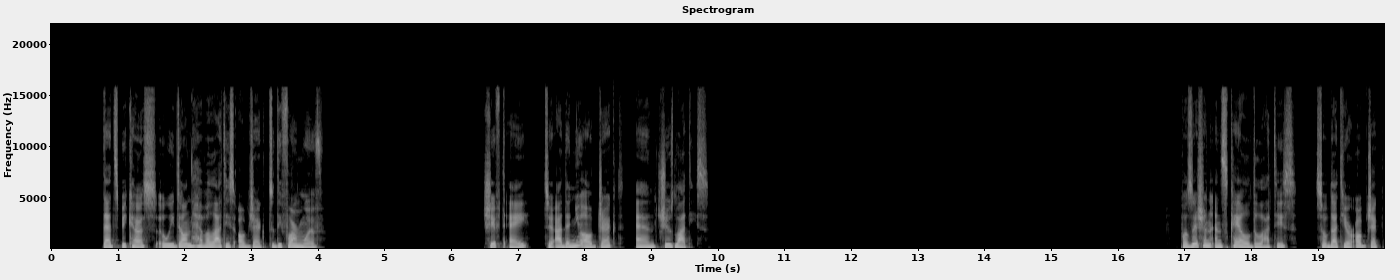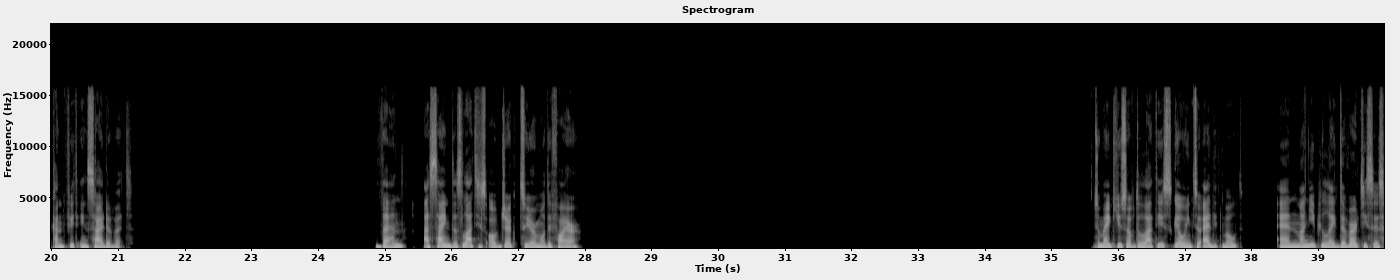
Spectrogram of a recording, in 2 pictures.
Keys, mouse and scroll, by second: 3.0 middle click, 8.5 middle click, 9.2 s, 11.3 KP_1, 12.5-15.3 drag, 15.3 KP_3, 16.2 s, 18.7 click, 19.8-21.0 middle drag, 23.3 click, 23.9 click, 28.7 click, 30.5-32.3 drag, 33.5 click, 34.5 Tab, 36.0 middle click, 36.6 a, 36.7 a, 37.2 middle click, 38.0 b, 39.7 middle click.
